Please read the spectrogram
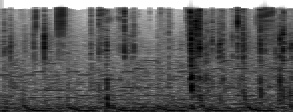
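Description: Foil trading-card booster pack wrapper crinkling in short, irregular crackles as it is pulled open by hand.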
